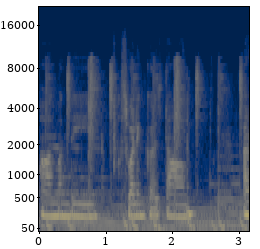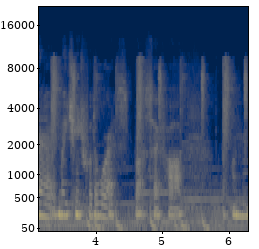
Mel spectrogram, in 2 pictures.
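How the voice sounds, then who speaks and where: A woman's voice: medium pitch, little pitch movement, a little slow, music in the background. Lispy woman recovering from jaw surgery. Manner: candid, swears casually. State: swollen face, lispy after jaw surgery. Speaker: vlogger. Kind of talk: casual vlog chat. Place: home.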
